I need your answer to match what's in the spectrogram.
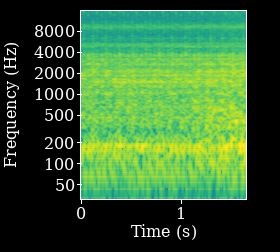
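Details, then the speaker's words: Maruti Wagon R K-series petrol engine with low pickup, low mileage and jerking on acceleration: uneven shaky lumpy running like one cylinder not firing when throttle is given; misfire. "അതായത് ഏതോ ഒരു cylinder work ചെയ്യാത്ത പോലുള്ള ഒരു feel ആണ് നമ്മൾ accelerator കൊടുക്കുമ്പോൾ കിട്ടുന്നത്"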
